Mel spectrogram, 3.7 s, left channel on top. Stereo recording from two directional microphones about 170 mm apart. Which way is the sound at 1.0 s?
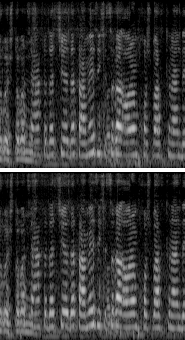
30° left (ahead or behind).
